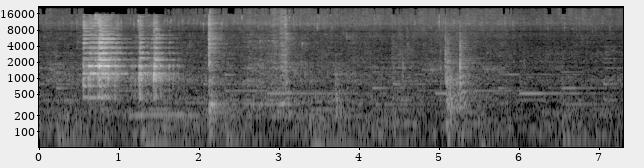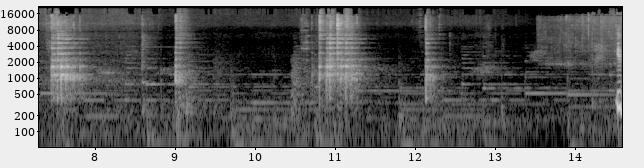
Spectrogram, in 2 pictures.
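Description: Metal utensils clink and scrape against a pan as a crisp rice flour snack is scooped out of hot frying oil, with several sharp clatters spread out over a soft, steady sizzle.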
